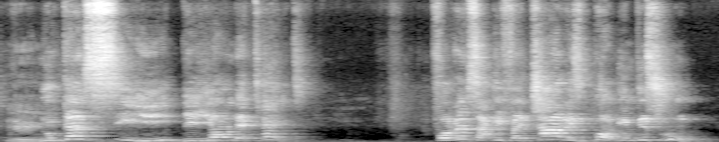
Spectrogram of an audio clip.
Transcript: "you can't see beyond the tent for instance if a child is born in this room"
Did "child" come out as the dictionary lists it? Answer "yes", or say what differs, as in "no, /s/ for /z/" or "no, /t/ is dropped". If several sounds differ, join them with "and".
no, /d/ is dropped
